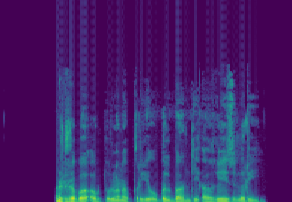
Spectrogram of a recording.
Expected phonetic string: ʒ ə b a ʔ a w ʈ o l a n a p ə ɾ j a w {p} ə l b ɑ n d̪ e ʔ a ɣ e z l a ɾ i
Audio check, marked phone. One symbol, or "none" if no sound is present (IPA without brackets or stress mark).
b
